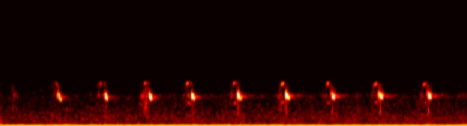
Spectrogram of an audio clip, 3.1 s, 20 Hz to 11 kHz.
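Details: A booted eagle in Parc Natural dels Ports on 30 June 2021 at 11:01 utters nine clear, high, whistled notes in about three seconds, evenly spaced and equally loud, against a soft background rush.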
